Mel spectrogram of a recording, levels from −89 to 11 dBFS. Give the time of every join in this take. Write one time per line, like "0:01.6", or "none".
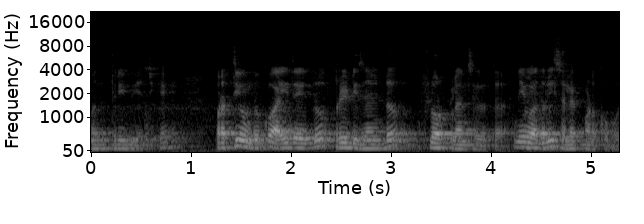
none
